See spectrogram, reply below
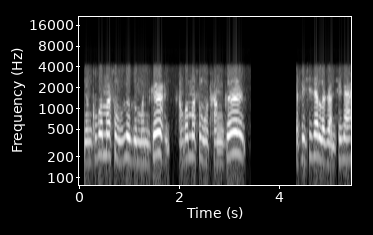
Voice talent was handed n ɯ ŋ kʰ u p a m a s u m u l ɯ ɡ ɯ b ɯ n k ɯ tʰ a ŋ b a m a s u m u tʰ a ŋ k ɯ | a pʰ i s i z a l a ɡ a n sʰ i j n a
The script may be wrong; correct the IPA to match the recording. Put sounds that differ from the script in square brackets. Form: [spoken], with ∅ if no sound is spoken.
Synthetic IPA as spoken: n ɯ ŋ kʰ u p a m a s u m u l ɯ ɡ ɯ [m] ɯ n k ɯ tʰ a ŋ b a m a s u m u tʰ a ŋ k ɯ | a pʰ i s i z a l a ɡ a n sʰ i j n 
